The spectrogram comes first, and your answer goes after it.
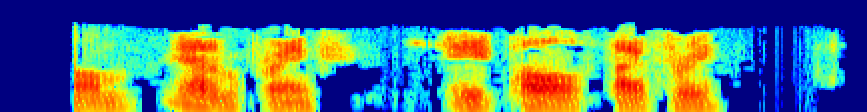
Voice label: Dispatch; Scottsdale

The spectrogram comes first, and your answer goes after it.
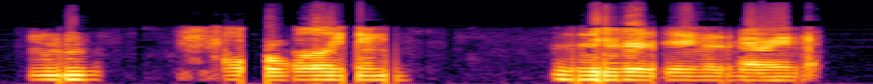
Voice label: Police, scanner

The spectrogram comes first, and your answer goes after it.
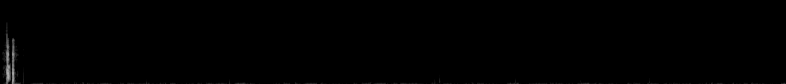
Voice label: Sheriff, scanner audio; SoutheastCenMesa; MCSO - EAST Sheriff-EastCnty

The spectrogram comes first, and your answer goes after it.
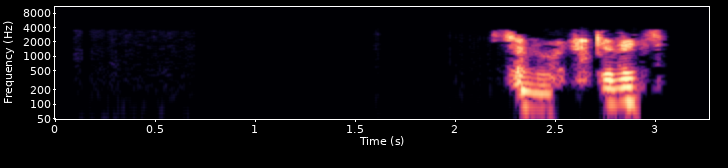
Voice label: Superstition Dispatch, Mesa PD

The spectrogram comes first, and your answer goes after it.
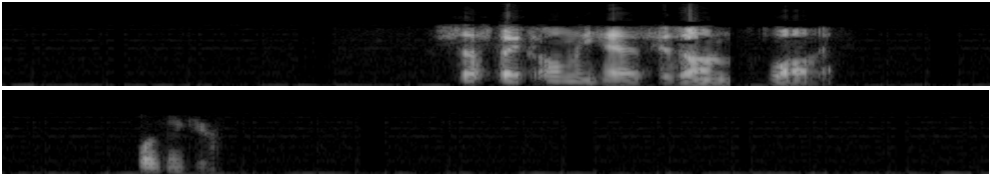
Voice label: police scanner; H-Scottsdale; SCTSDLE PD - PD2; ScottsdalePolice

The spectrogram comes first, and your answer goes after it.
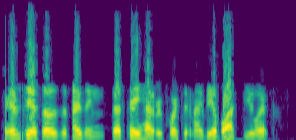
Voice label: Mesa Simulcast, MESA PD, scanner audio

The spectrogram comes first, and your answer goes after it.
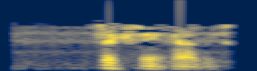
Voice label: Scottsdale Police, Simulcast

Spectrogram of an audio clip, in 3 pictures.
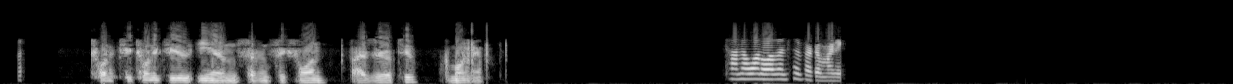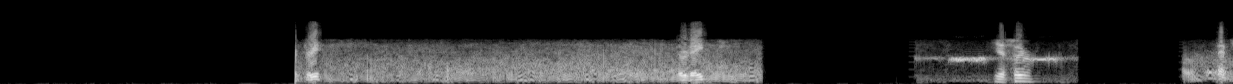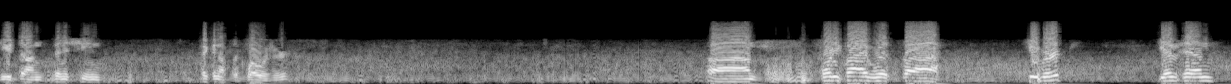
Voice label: scanner audio trunk

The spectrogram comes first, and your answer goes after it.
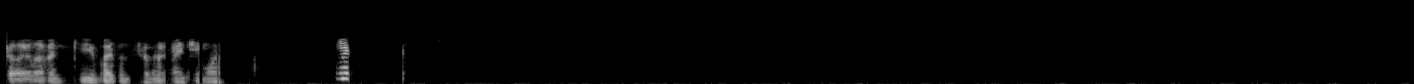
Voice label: Mesa Simulcast police; MESA PD 1 Fiesta; MesaPoliceDep; jumper

